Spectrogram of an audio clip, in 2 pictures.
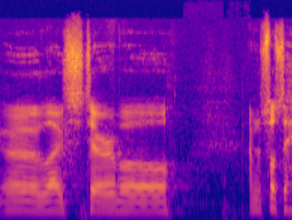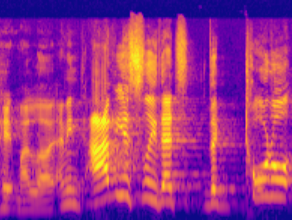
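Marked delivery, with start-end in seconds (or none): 0.1-3.5 low, moping mock lament; melancholy Eeyore. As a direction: groan it out like a gloomy, defeated sad sack. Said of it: "melancholy Eeyores".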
